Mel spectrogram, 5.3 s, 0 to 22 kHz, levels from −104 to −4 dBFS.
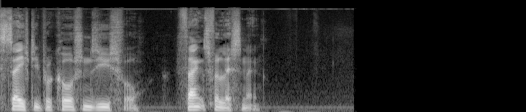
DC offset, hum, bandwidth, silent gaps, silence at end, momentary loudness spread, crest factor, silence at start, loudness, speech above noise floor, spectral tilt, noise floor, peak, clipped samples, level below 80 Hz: under 0.1%; none; 16.5 kHz; none; 2.7 s; 16 LU; 26 dB; 0 s; -23 LUFS; 37 dB; -4.5 dB/octave; -59 dBFS; 0 dBFS; under 0.1%; -54 dBFS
